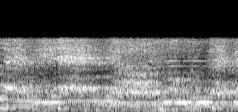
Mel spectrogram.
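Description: A large children's choir singing a Christmas song, holding each note for a moment before stepping to the next.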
